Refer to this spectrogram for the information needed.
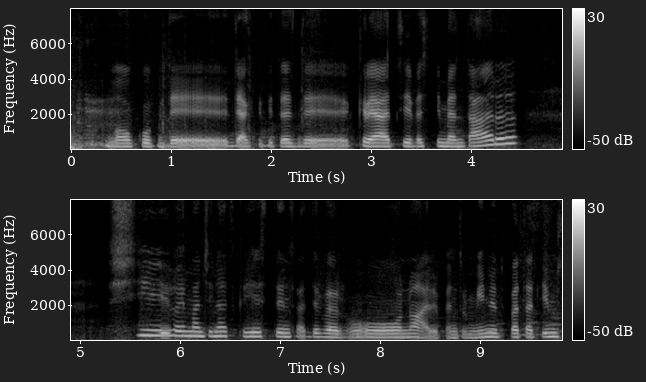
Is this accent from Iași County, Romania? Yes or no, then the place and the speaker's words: yes; Iași, Iași County, Romania; Am avut de multe ori posibilitatea să plec din Iași, am plecat din Iași, m-am întors în Iași de fiecare dată, pentru că e mai aproape de sufletul meu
